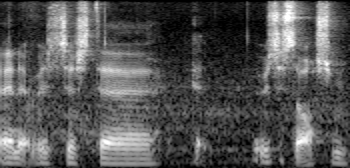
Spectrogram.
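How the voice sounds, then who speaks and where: A man speaks with a Scottish accent. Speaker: gaming youtuber. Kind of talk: video game review.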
